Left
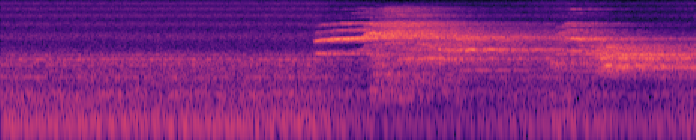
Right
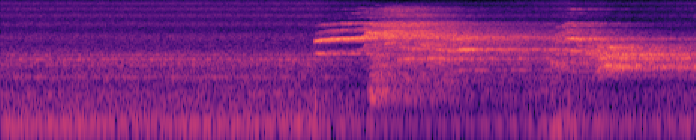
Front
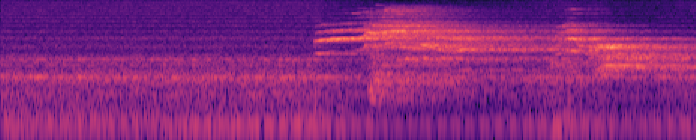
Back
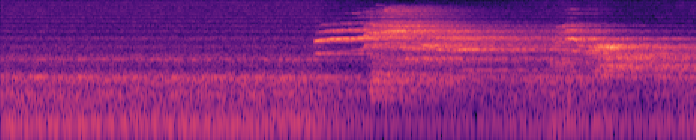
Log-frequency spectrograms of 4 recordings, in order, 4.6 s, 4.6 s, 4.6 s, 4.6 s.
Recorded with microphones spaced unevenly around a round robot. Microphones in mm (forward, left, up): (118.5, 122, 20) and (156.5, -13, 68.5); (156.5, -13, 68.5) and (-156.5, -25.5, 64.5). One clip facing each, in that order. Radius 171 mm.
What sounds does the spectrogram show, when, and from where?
2.1 s a cat meowing: 50° right, 1.9 m; by 4.3 s 95° right, 1.3 m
